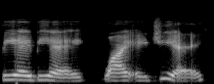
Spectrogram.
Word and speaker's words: Baba Yaga: So in Slavic folklore, Baba Yaga, which is spelled B-A-B-A-Y-A-G-A, mm-hmm. also spelled B-A-B-A-J-A-G-A. That's the Polish version. Sure. Okay. Kind of pronounced the same way, Baba Yaga.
